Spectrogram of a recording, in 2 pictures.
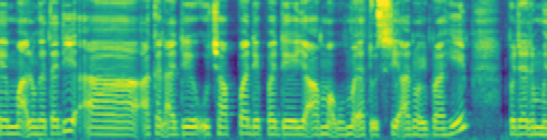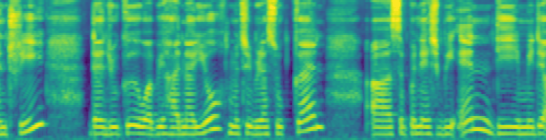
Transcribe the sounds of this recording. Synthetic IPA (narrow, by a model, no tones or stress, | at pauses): ma̰ʔluŋkat̪adiəa̰kanadaṵt͡ʃapandaɾipadajaʔama̰ʔbumat̪dat̪ʊʔsɾiʔa̰nɔʔibɾaɦɪmpərdanamə̃nt̪ɾi | dand͡ʒuɡawabiɦanajɔhmə̃nt̪ɾibinasukanəsəpənaɛsbiʔɛndimẽdia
